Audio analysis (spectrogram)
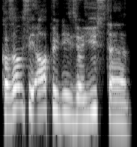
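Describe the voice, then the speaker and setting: A man's voice: a little high, a little fast, a crowd in the background. A young man hosting a gaming podcast, chatting in an easygoing way with frequent chuckles. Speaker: podcast host. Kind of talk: casual chat.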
